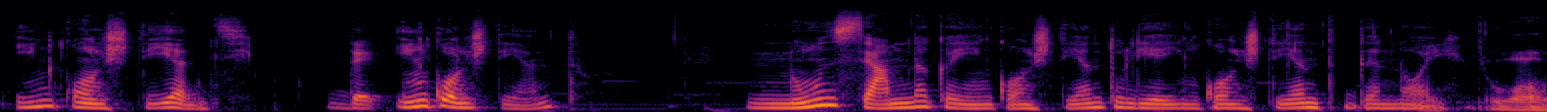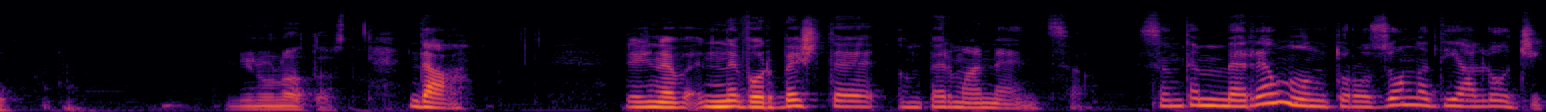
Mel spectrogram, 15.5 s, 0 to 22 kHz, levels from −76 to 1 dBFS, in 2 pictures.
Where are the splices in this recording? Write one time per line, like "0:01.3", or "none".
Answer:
none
